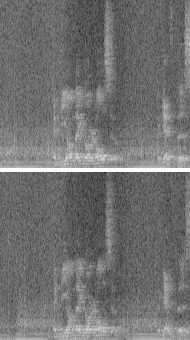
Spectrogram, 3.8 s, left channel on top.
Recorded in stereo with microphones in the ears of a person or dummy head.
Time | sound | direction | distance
1.1 | a man speaking | 85° left | 5.5 m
